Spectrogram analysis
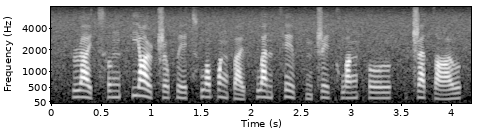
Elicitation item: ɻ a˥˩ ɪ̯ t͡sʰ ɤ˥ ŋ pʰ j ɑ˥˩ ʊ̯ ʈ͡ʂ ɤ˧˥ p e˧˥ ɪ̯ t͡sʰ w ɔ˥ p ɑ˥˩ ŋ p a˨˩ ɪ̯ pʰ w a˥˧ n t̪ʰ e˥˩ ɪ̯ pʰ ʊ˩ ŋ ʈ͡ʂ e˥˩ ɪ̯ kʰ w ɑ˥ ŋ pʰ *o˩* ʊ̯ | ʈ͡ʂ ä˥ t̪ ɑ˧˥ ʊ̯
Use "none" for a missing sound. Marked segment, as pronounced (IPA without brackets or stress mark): o˥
